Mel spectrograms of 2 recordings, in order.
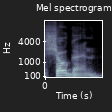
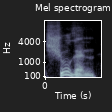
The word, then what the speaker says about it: Shogun: with the pronunciation um I'm used to saying Shogun but it's actually pronounced shugan a supreme military commander equivalent to a Duke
